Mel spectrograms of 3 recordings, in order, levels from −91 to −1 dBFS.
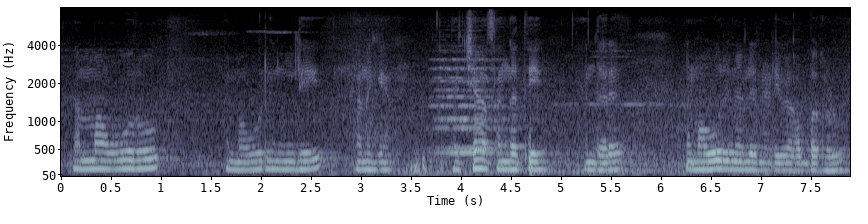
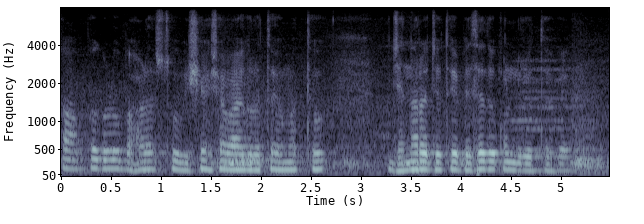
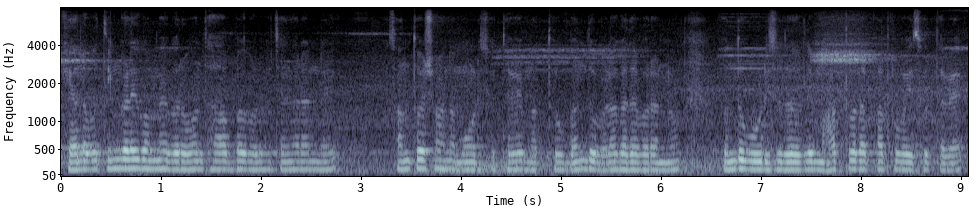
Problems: low volume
